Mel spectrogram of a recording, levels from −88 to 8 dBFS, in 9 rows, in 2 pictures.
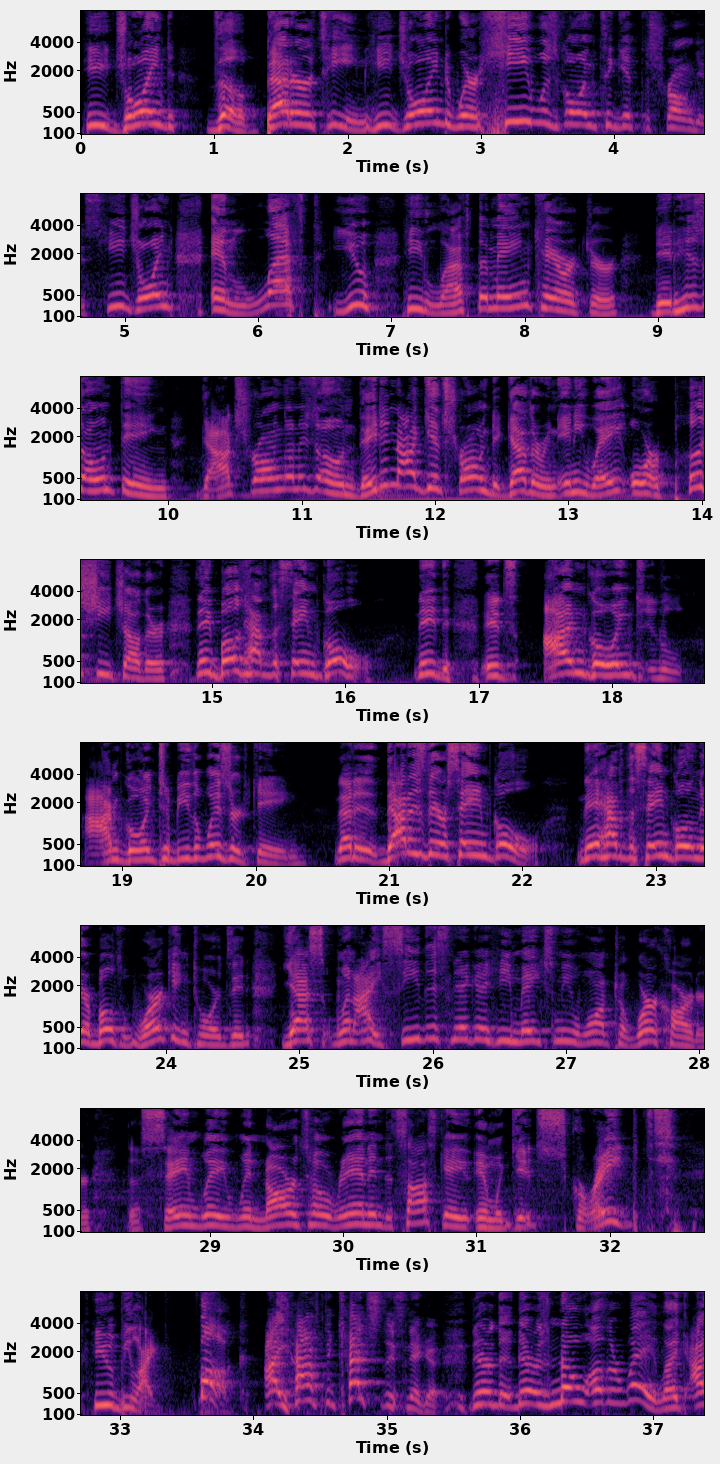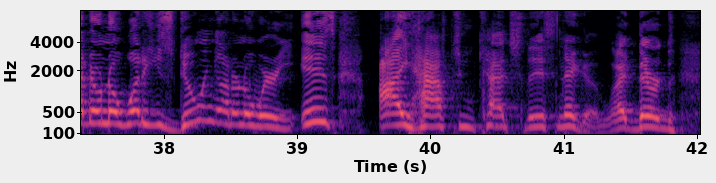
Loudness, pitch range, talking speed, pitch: -31 LUFS, 195-255 Hz, 205 wpm, 225 Hz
